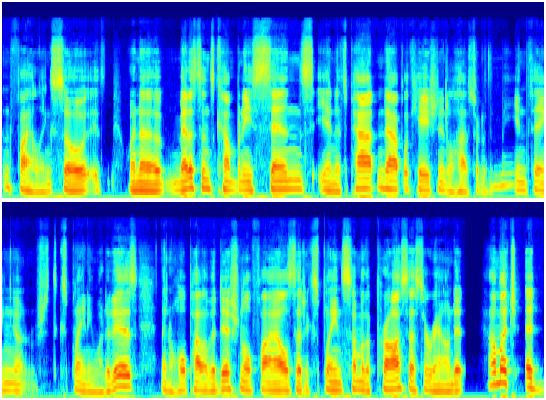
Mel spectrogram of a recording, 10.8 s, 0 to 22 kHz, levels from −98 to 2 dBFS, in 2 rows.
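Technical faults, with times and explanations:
Nothing in this speech recording stood out as a technical problem on listening.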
